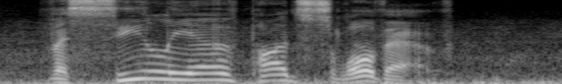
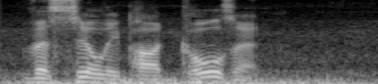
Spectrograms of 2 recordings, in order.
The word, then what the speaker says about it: Vasili Podkolzin: about former Vancouver Canucks 10th overall draft pick Vasili Podkolzin or as his name is actually pronounced, Vasily Podkolzin.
